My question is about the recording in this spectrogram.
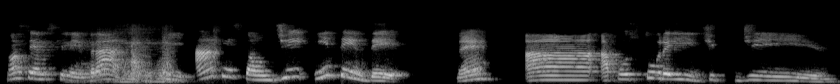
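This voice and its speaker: A woman with a Brazilian Portuguese accent teaching a primary school class, speaking slowly, repeating words and stressing syllables. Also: medium pitch, big pitch swings, fairly bright tone. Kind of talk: recorded class lesson. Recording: echoey room, distant mic, dull sound.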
